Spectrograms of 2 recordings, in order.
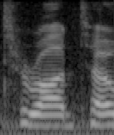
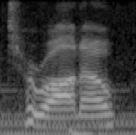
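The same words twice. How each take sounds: First: The second T is clearly pronounced. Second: The second T is dropped, Canadian style.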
